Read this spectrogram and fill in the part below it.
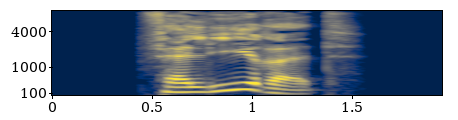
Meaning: second-person plural subjunctive I of verlieren
- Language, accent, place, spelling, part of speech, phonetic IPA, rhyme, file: German, Germany, Berlin, verlieret, verb, [fɛɐ̯ˈliːʁət], -iːʁət, De-verlieret.ogg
